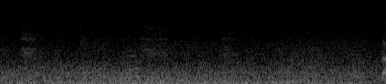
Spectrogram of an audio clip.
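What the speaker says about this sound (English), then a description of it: "Waves." Ocean waves wash steadily in a Final Fantasy 16 game scene, a soft, continuous broadband surf with faint gusts of wind and no talking.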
